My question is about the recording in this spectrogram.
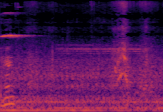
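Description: The zipper of a clear plastic bedding-set packaging bag being pulled open: one short zip about one and a half seconds in.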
